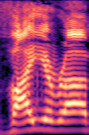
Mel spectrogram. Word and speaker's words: Vayera: We're going to get into the story, but what does Vayera even mean? – First of all, the Hebrew pronunciation was excellent. It's Parshat Vayera, as we say it here in Israel.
